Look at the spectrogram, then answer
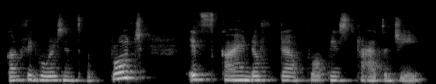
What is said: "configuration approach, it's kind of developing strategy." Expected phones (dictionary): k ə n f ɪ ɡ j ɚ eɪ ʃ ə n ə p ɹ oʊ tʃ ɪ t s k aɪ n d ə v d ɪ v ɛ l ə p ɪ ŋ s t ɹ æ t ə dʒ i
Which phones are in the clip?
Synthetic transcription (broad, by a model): k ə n f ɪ ɡ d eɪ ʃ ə n ə p ɹ oʊ tʃ ɪ t s k aɪ n d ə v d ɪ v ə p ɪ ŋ s t ɹ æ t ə dʒ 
